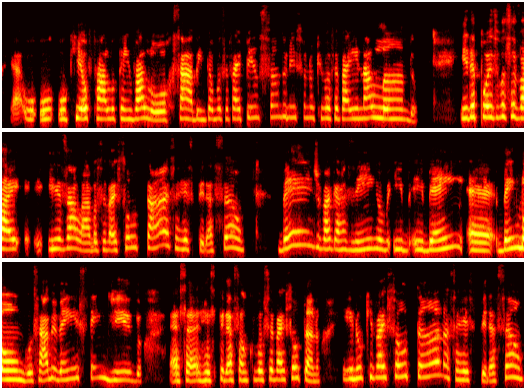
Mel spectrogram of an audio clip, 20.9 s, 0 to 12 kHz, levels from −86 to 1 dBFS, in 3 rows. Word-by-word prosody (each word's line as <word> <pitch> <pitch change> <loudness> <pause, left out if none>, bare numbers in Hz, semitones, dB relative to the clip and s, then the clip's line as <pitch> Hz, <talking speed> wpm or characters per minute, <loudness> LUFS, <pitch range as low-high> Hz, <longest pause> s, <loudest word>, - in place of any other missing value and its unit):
ah, - - -5
o 245 0 -4
o 250 +2 -1
o 255 0 -1
que 285 - -4
eu 260 0 +7
falo 260 0 +2
tem 255 -1 -3
valor", 240 -3 +2
sabe, 260 -3 +4
então 245 +2 -6
você 260 0 -8
vai 260 0 -1
pensando 300 +3 -10
nisso 295 0 -11
no 285 0 -10
que 275 - -12
você 275 0 -2
vai 255 -1 0
inalando, 265 -4 0 0.6
e 275 0 +1
depois 305 0 +3
você 315 +2 -1
vai 260 -2 +6 0.2
e 400 - -15
e 250 +1 -2
exalar, 260 -5 0
você 220 +1 -7
vai 220 -1 +2
soltar 290 +5 -2
essa 295 -5 -9
respiração 250 +2 -4 0.4
bem 345 +10 0
devagarzinho 250 -2 -2
e 250 -1 -3
b 205 - -12
e 235 0 -2
bem, 260 +8 +2
eh, 215 -2 +4
bem 245 +7 +4
longo, 240 -5 +5
sabe, 235 +6 +1
bem 240 +3 -3
estendido, 230 -8 -3 0.3
essa 200 +1 +1
respiração 220 +1 0
que 230 - -15
você 235 +1 0
vai 235 0 +3
soltando. 240 -8 +1 0.3
E 255 +1 -3
no 275 +2 0
que 310 - -5
vai 295 0 +2
soltando 320 +2 -2
essa 255 -4 -6
respiração, 230 +6 -2
260 Hz, 165 wpm, -23 LUFS, 230-285 Hz, 0.6 s, eu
